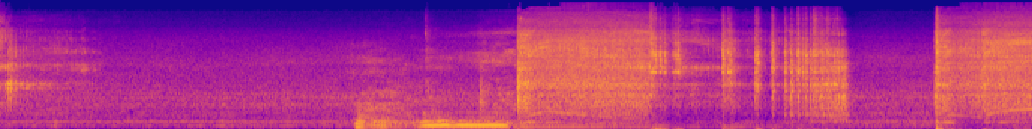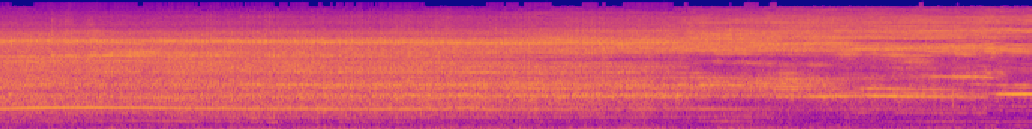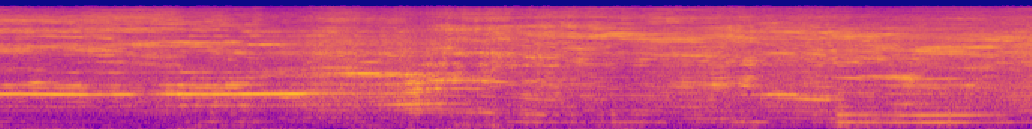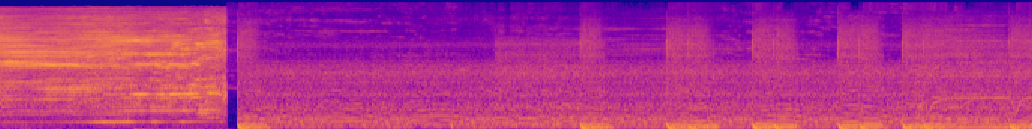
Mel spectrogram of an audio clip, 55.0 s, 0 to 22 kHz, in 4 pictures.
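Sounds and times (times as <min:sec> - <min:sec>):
power tool grinding cement: 0:06.3 - 0:11.2, 0:12.5 - 0:24.4.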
